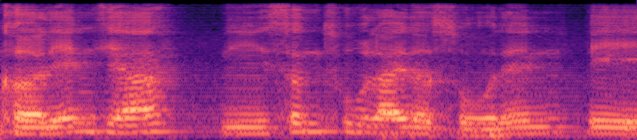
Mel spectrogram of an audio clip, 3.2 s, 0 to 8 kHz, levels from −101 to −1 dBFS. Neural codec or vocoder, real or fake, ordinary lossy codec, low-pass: vocoder, 24 kHz, 100 mel bands, Vocos; fake; none; 7.2 kHz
